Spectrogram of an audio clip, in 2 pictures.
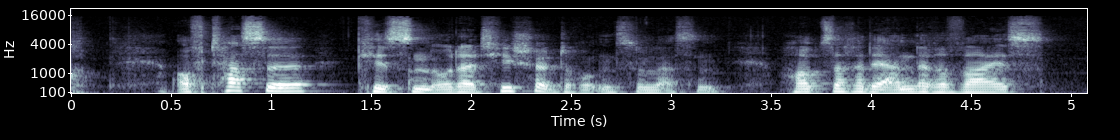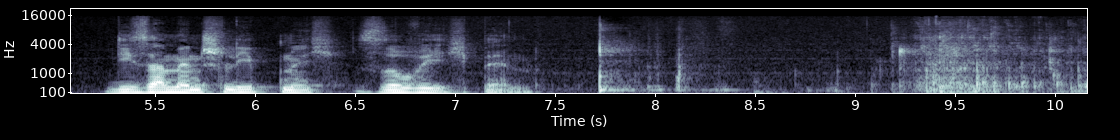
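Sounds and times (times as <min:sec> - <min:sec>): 
speech: 0:00.4 - 0:07.5
clicks and gulps from a water bottle: 0:09.1 - 0:10.1.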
